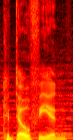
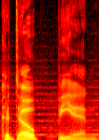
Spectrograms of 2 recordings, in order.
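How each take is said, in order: First: The middle consonant is an f sound. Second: The middle consonant is a p sound. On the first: The speaker calls it wrong. "I was calling it Cadofian" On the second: The speaker calls it right. "this is clearly Cadopian"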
